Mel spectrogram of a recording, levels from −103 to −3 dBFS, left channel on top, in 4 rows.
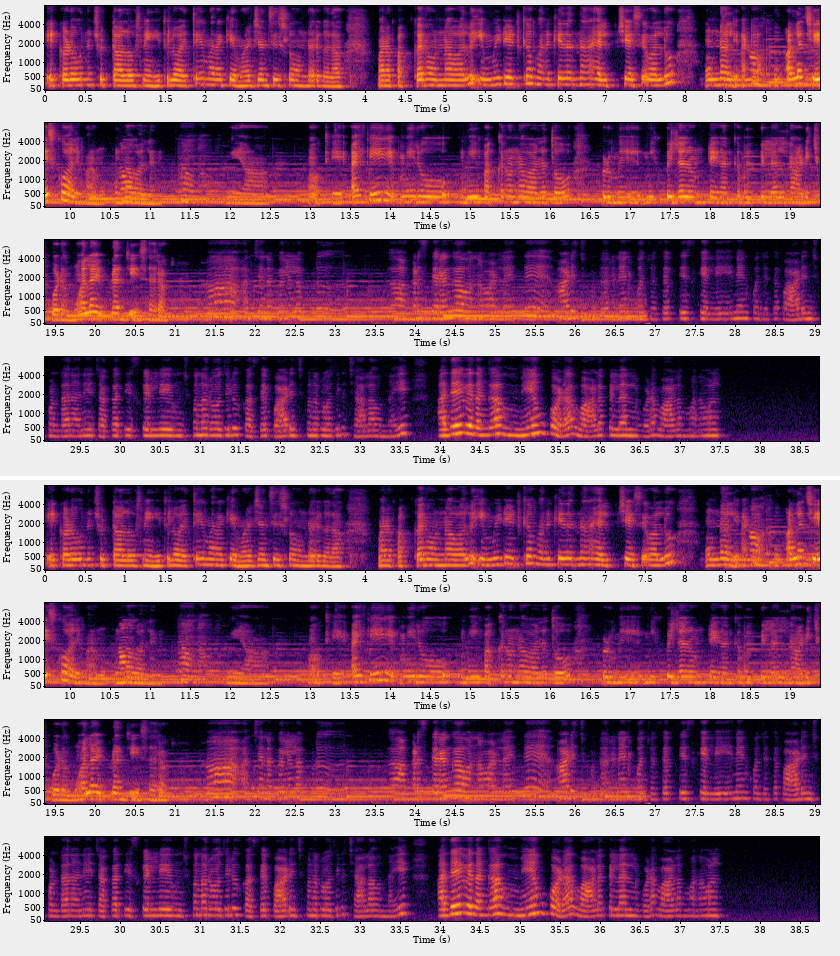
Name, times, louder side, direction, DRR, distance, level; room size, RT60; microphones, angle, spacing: voice 1, 0.0-11.2 12.0-12.5 13.0-20.9, left 3 dB, 85° left, 0.8 m, -28 dB
sound 1, 8.5-26.9, left 3 dB, 20° left, 0.4 m, -33 dB
voice 2, 11.3-11.9 21.4-23.1 23.7-33.6 34.0-37.5, left 2 dB, 40° right, 0.7 m, -34 dB
2.9 x 2.2 x 2.7 m
head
